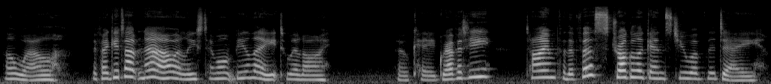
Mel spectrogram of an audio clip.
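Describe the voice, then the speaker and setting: A woman's voice: high-pitched, expressive, moderate pace. A woman playing a sardonic, self-critical seventeen-year-old college girl in an audio drama, with a wry, grumbling inner monologue. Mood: groggy, wry.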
